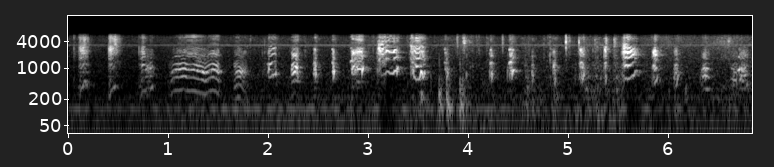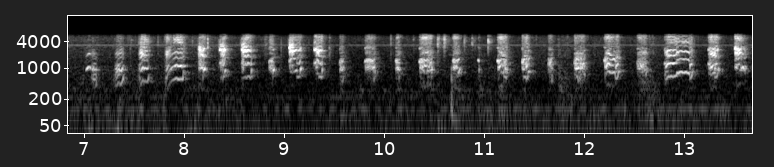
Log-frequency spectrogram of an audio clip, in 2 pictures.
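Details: Toy Poodle puppy on its fifth day in a new home, crying loudly while an older resident dog watches; rapid, high, arching yelps and whines repeat several times a second over a steady low hum.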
